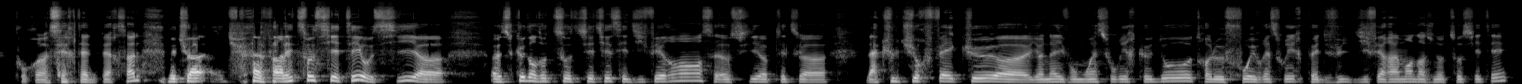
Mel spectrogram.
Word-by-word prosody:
pour 110 Hz, -, -5 dB
heu, 105 Hz, -, -1 dB
certaines 115 Hz, -1 st, +1 dB
personnes. 130 Hz, -, +1 dB, 0.3 s
Mais 135 Hz, -, +6 dB
tu 140 Hz, +3 st, +5 dB
as 145 Hz, -, +12 dB, 0.3 s
tu -, -, -7 dB
as 155 Hz, -3 st, +9 dB
parlé 145 Hz, +2 st, +7 dB
de -, -, -13 dB
société 195 Hz, 0 st, +4 dB
aussi, 165 Hz, +4 st, +1 dB
heu, 110 Hz, -2 st, +3 dB, 0.5 s
est-ce 125 Hz, -1 st, +1 dB
ce -, -, -8 dB
que -, -, +4 dB
dans 165 Hz, -3 st, +4 dB
d'autres 140 Hz, 0 st, -3 dB
sociétés 135 Hz, 0 st, -2 dB
c'est 135 Hz, -3 st, -4 dB
différence, 150 Hz, +9 st, -3 dB
aussi 115 Hz, +3 st, -5 dB
heu, 120 Hz, -, 0 dB
peut-être 120 Hz, 0 st, -9 dB
heu, 110 Hz, -1 st, -1 dB, 0.4 s
la -, -, +2 dB
culture 140 Hz, +1 st, -2 dB
fait 140 Hz, -2 st, 0 dB
que 140 Hz, +1 st, -5 dB
heu, 125 Hz, -6 st, +3 dB
il -, -, -8 dB
y -, -, -4 dB
en 115 Hz, -, -1 dB
a, 125 Hz, -, -1 dB
ils 120 Hz, -, -3 dB
vont 115 Hz, 0 st, -7 dB
moins 120 Hz, +1 st, -3 dB
sourire 120 Hz, 0 st, -7 dB
que -, -, -8 dB
d'autres, 145 Hz, +2 st, -3 dB
le 115 Hz, 0 st, 0 dB
faux 125 Hz, +3 st, -4 dB
et -, -, +1 dB
vrai 120 Hz, +1 st, -5 dB
sourire 130 Hz, +1 st, -8 dB
peut 125 Hz, -, -6 dB
être 110 Hz, -2 st, -6 dB
vu 115 Hz, +4 st, -10 dB
différemment 115 Hz, +2 st, -4 dB
dans 120 Hz, 0 st, -3 dB
une 115 Hz, +3 st, -8 dB
autre 115 Hz, -, -9 dB
société? 120 Hz, +8 st, -7 dB
125 Hz, 215 wpm, -22 LUFS, 115-145 Hz, 0.5 s, as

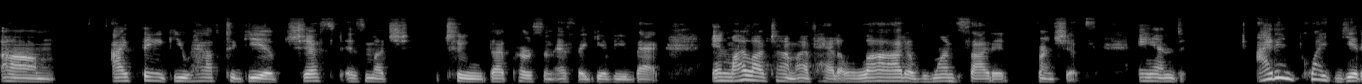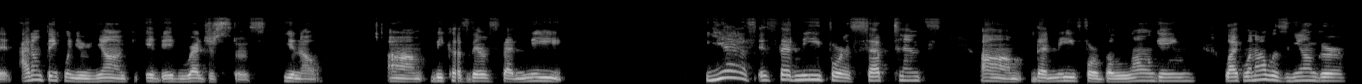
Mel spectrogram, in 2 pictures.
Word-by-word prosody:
Um, 145 Hz, -4 st, +3 dB, 0.6 s
I 165 Hz, +1 st, +1 dB
think 175 Hz, -5 st, 0 dB
you 160 Hz, -1 st, +2 dB
have 160 Hz, +1 st, -6 dB
to 155 Hz, -, -1 dB
give 135 Hz, -2 st, +4 dB
just 165 Hz, 0 st, 0 dB
as 140 Hz, -1 st, -4 dB
much 140 Hz, -3 st, -3 dB, 0.4 s
to 135 Hz, -4 st, +2 dB
that 140 Hz, 0 st, 0 dB
person 150 Hz, -, -3 dB
as 135 Hz, -, -5 dB
they 125 Hz, -, +1 dB
give 125 Hz, 0 st, -3 dB
you 120 Hz, -1 st, -2 dB
back. 120 Hz, 0 st, -3 dB, 0.5 s
In 170 Hz, +1 st, +2 dB
my 170 Hz, +5 st, +3 dB
lifetime, 170 Hz, -7 st, +2 dB
I've 140 Hz, -2 st, -2 dB
had 135 Hz, -3 st, -3 dB
a -, -, 0 dB
lot 160 Hz, +3 st, +3 dB
of 135 Hz, -3 st, 0 dB
one-sided 140 Hz, -2 st, -1 dB, 0.3 s
friendships, 265 Hz, -, -3 dB, 0.4 s
and 160 Hz, -3 st, 0 dB, 0.8 s
I 240 Hz, +5 st, +4 dB
didn't 280 Hz, -5 st, +4 dB
quite 230 Hz, -6 st, -2 dB
get 165 Hz, +2 st, +4 dB
it, -, -, -2 dB
I -, -, +1 dB
don't 215 Hz, -2 st, -1 dB
think 190 Hz, -2 st, +1 dB
when 160 Hz, -3 st, +1 dB
you're 140 Hz, -1 st, +4 dB
young, 150 Hz, +1 st, +2 dB, 0.2 s
it 150 Hz, -2 st, +1 dB
it 140 Hz, +1 st, +2 dB
registers, 135 Hz, -4 st, -1 dB
you 155 Hz, -1 st, +3 dB
know? 130 Hz, -2 st, -3 dB, 0.7 s
Um, 140 Hz, -2 st, +2 dB
because 160 Hz, +2 st, +1 dB
there's 155 Hz, -2 st, +2 dB
that 135 Hz, -2 st, +1 dB
need 160 Hz, +2 st, +2 dB, 1.4 s
Yes, 260 Hz, +3 st, +1 dB
it's 200 Hz, 0 st, -3 dB
that 220 Hz, -2 st, +3 dB
need 215 Hz, 0 st, +3 dB
for 180 Hz, -3 st, +5 dB
acceptance, 185 Hz, +4 st, -3 dB, 0.4 s
um, 155 Hz, -5 st, +1 dB
that 155 Hz, -2 st, +2 dB
need 165 Hz, +1 st, +2 dB
for 140 Hz, -, +5 dB
belonging. 165 Hz, +5 st, 0 dB, 0.3 s
Like, 175 Hz, 0 st, +4 dB
when 185 Hz, +2 st, +1 dB
I 220 Hz, -, +2 dB
was 200 Hz, -8 st, +1 dB
younger, 170 Hz, -2 st, +1 dB
160 Hz, 145 wpm, -24 LUFS, 140-175 Hz, 1.4 s, for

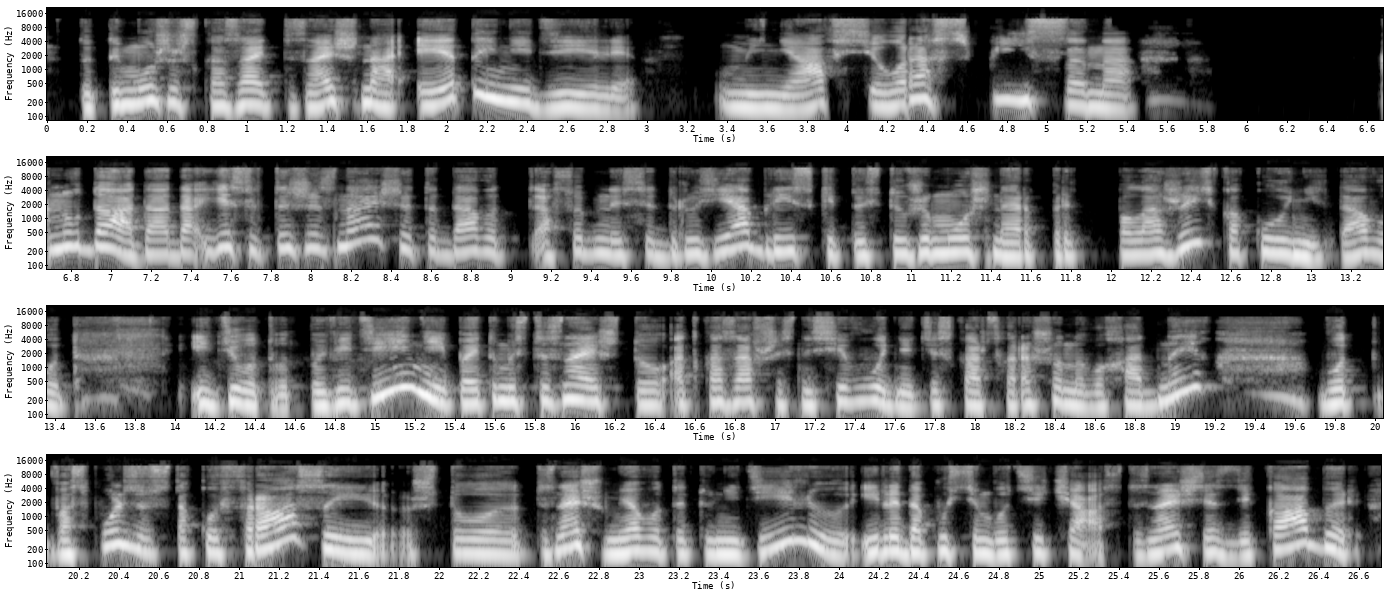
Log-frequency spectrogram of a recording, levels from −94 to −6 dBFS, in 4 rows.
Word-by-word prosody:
то 155 Hz, -, -3 dB
ты 180 Hz, +5 st, -2 dB
можешь 200 Hz, -2 st, +1 dB
сказать: 175 Hz, 0 st, +1 dB
"Знаешь, 160 Hz, +7 st, +2 dB
на 185 Hz, -5 st, +3 dB
этой 230 Hz, -, +4 dB
неделе 155 Hz, -, 0 dB, 0.4 s
у 165 Hz, -, -7 dB
меня 150 Hz, +1 st, +1 dB
всё 175 Hz, -3 st, -1 dB
расписано". 195 Hz, -, 0 dB, 1.2 s
Ну 245 Hz, +3 st, +1 dB
да, 235 Hz, -1 st, +4 dB
да-да, 175 Hz, 0 st, -1 dB
если, 220 Hz, +1 st, -1 dB
ты 235 Hz, +6 st, -4 dB
же 235 Hz, +1 st, -3 dB
знаешь, 275 Hz, +9 st, -4 dB
это, 210 Hz, -3 st, -7 dB
да, 190 Hz, +4 st, -3 dB
вот 190 Hz, -5 st, -8 dB
особенно 180 Hz, +4 st, -4 dB
если 165 Hz, +1 st, -5 dB
друзья, 180 Hz, -, 0 dB
близкие, 200 Hz, -4 st, -2 dB
то 165 Hz, -, -8 dB
есть 160 Hz, 0 st, -3 dB
ты -, -, -3 dB
уже 180 Hz, +2 st, 0 dB
можешь, 185 Hz, -1 st, +1 dB
наверно, 155 Hz, -2 st, 0 dB
предположить, 170 Hz, -, -2 dB
какое 180 Hz, 0 st, -2 dB
у -, -, +4 dB
них, 150 Hz, -1 st, -1 dB
да, 160 Hz, +5 st, -1 dB
вот 155 Hz, -6 st, -4 dB, 0.5 s
идет 165 Hz, -1 st, +1 dB
вот 130 Hz, 0 st, -8 dB
поведение. 210 Hz, -, +4 dB
И -, -, -1 dB
поэтому, 170 Hz, +3 st, +1 dB
если 185 Hz, 0 st, -1 dB
ты 195 Hz, -, 0 dB
знаешь, 200 Hz, -2 st, +5 dB
что, 160 Hz, -3 st, -3 dB
отказавшись 170 Hz, 0 st, -2 dB
на 160 Hz, -, -1 dB
сегодня, 165 Hz, -3 st, -1 dB
те 160 Hz, +2 st, -4 dB
скажут: 155 Hz, 0 st, -1 dB
"Хорошо, 165 Hz, +4 st, -2 dB
на 155 Hz, -3 st, 0 dB
выходных", 160 Hz, -, -1 dB, 0.5 s
вот 175 Hz, +1 st, 0 dB
воспользоваться 175 Hz, +3 st, +1 dB
такой 165 Hz, +1 st, -2 dB
фразой: 190 Hz, -, +3 dB
"Что, 160 Hz, -2 st, -1 dB
ты 155 Hz, +1 st, -10 dB
знаешь, 215 Hz, 0 st, +4 dB
у -, -, -1 dB
меня 180 Hz, +3 st, +4 dB
вот 175 Hz, -3 st, -3 dB
эту 160 Hz, 0 st, -3 dB
неделю" 185 Hz, -, +1 dB
Или, 175 Hz, +5 st, +3 dB
допустим, 170 Hz, -1 st, +1 dB
вот 155 Hz, +1 st, -1 dB
сейчас: 165 Hz, -1 st, -2 dB
"Ты 150 Hz, -, -9 dB
знаешь, 180 Hz, +7 st, +4 dB
сейчас 170 Hz, -3 st, -1 dB
декабрь, 200 Hz, -, +2 dB
175 Hz, 170 wpm, -21 LUFS, 160-200 Hz, 1.2 s, знаешь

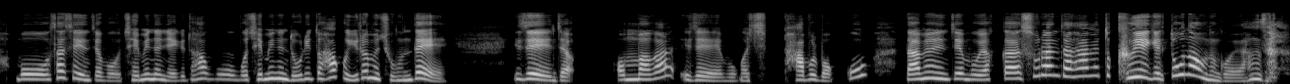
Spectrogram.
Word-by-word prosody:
뭐 235 Hz, 0 st, -1 dB
사실 300 Hz, -1 st, 0 dB
인제 200 Hz, -3 st, -4 dB
뭐 170 Hz, -3 st, -11 dB
재밌는 225 Hz, +3 st, -2 dB
얘기도 185 Hz, +4 st, -6 dB
하고 235 Hz, -3 st, -6 dB
뭐 210 Hz, +1 st, -7 dB
재밌는 250 Hz, +4 st, +1 dB
놀이도 245 Hz, +6 st, -5 dB
하고 315 Hz, -4 st, -1 dB
이러면 270 Hz, +7 st, -1 dB
좋은데 210 Hz, +6 st, +1 dB, 0.7 s
이제 245 Hz, -3 st, +6 dB
인제 180 Hz, -1 st, -3 dB, 0.4 s
엄마가 235 Hz, -, 0 dB
이제 190 Hz, -6 st, -4 dB
뭔가 165 Hz, +1 st, -12 dB
십 -, -, -6 dB
밥을 210 Hz, +2 st, -1 dB
먹고 290 Hz, -, -6 dB, 0.4 s
나면 260 Hz, +5 st, +4 dB
인제 260 Hz, 0 st, 0 dB
뭐 225 Hz, -2 st, -4 dB
약간 270 Hz, +5 st, +2 dB
술 385 Hz, -, -2 dB
1 440 Hz, -1 st, +5 dB
잔하면 385 Hz, +2 st, +1 dB
또 420 Hz, -, -4 dB
그 330 Hz, +3 st, +6 dB
얘기가 265 Hz, -8 st, +7 dB
또 425 Hz, +3 st, +1 dB
나오는 350 Hz, -, +3 dB
거예요 155 Hz, -2 st, -10 dB
항상. 245 Hz, +7 st, -1 dB
235 Hz, 325 characters per minute, -21 LUFS, 205-280 Hz, 0.7 s, 얘기가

